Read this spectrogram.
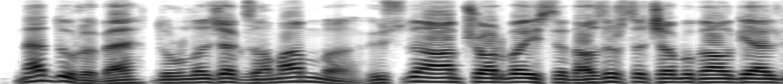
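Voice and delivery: loud, high-pitched impatient hollering; shouting. A narrator's reading. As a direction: shout so the neighbours hear. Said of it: "Battal öyle bir bağırıyordu ki".

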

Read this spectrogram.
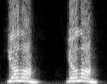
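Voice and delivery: full-voiced shout. A narrator's reading. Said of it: "diye bağırdı bütün sesiyle".

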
